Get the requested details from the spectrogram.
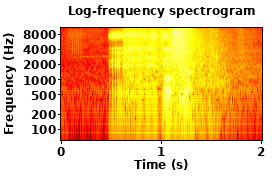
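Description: A blaster rifle fires laser shots.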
